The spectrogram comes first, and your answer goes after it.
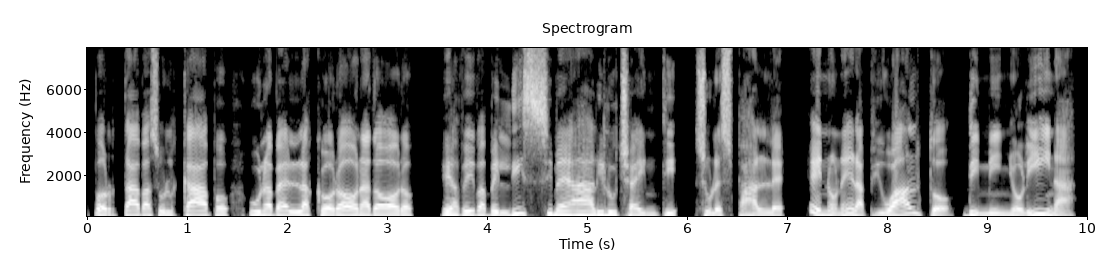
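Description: A man reading a fairy tale aloud as narrator, expressive and drawn out. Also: a little high, measured pace, hardly any pauses, dry recording, studio quality. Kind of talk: storybook reading.

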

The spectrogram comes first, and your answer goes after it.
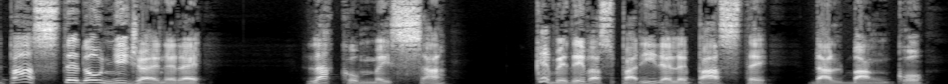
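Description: Expressive slow male storyteller. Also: mid-range voice, no echo, studio quality. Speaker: narrator. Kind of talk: storybook reading.

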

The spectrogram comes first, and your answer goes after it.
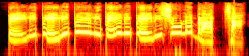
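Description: A cheeky little princess from a storybook, bold and teasing, acted by a man. Her voice sits very high and bounces in a sing-song chant. Every phrase is slow and drawn out. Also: huge pitch swings, fairly bright tone, no room sound, clean studio sound, full character voice.

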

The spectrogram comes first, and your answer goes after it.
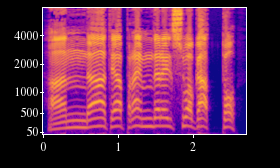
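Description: A man's voice: sits high, slow pace, vocal fry, a bit bright, clean tone, dry recording, clean studio sound, pitched above the performer's own voice, heavily acted. A man voicing an impatient, bossy elf king who barks orders in a storybook tale. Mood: commanding. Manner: commanding, barking orders.

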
